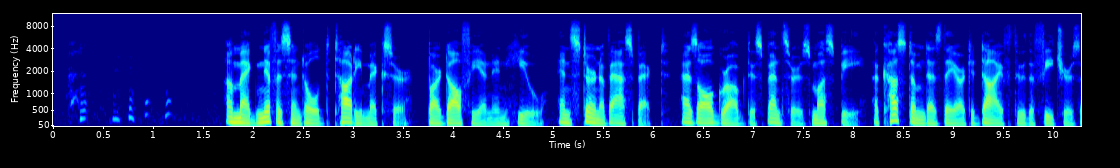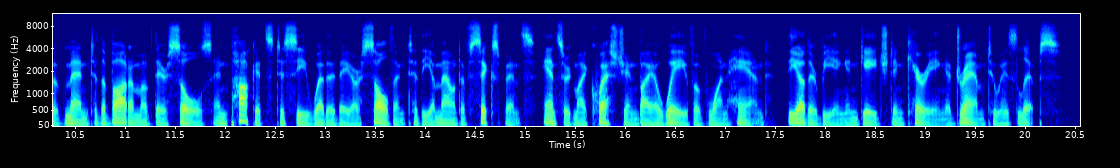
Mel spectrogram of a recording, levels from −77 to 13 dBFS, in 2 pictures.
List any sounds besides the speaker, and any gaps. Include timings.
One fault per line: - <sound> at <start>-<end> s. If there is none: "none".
- laugh at 0.1-1.2 s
